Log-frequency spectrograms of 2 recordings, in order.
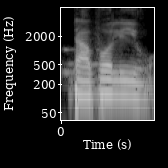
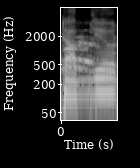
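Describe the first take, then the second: First: It is said as two separate words. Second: It is squeezed into one blended word. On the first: The speaker calls it right. "আমরা কি ডাবল ইউ" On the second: The speaker calls it wrong. "এটা ডাব্লিউ না"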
